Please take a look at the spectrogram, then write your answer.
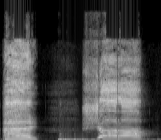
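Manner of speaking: high, loud re-enacted yell; yelled out window. Teller yelling out the window at his dad, high shout. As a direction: holler it high, stretching the words. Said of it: "I yell out the window".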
